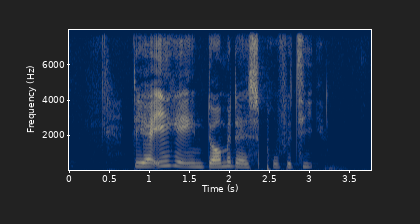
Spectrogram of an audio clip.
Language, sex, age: Danish, female, 26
